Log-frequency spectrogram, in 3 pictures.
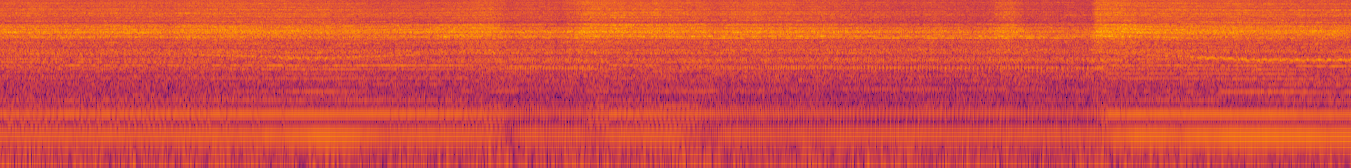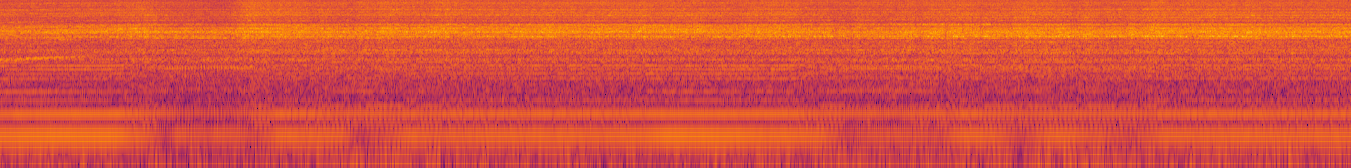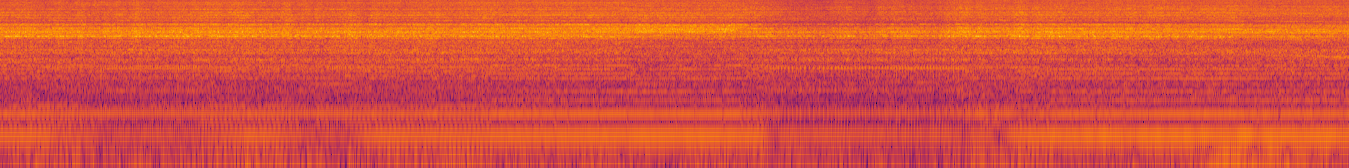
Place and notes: refrath, steinbreche, strassenbau
bauarbeiter und maschine zum durchsägen des strassenasphalts, morgens
soundmap nrw - social ambiences - sound in public spaces - in & outdoor nearfield recordings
